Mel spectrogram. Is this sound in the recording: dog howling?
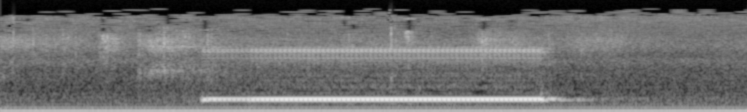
no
